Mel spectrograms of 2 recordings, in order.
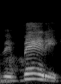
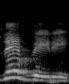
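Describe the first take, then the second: First: The stress is on the second syllable. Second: The stress is on the first syllable. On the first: The speaker calls it right. "sino devere. Acuérdense que los verbos de la segunda acentúan aquí" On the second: The speaker calls it wrong. "No decimos devere"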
